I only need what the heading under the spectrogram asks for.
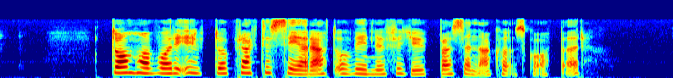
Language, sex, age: Swedish, female, 49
